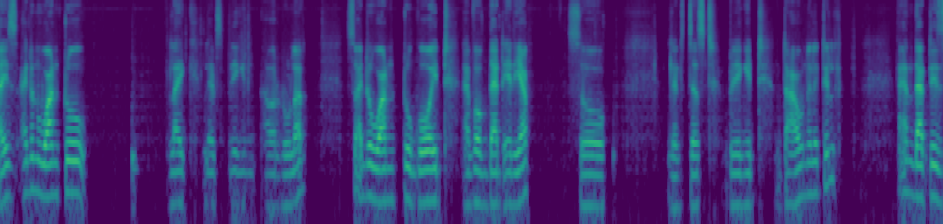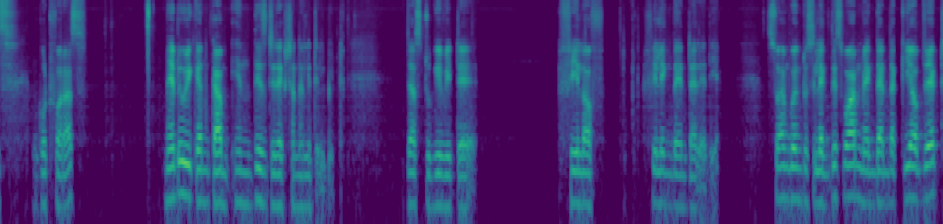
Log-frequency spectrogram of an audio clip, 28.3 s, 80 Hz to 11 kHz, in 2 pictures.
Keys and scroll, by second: 3.4 ctrl+shift+r, 9.8 shift+Down, 10.1 shift+Down, 11.3 shift+Left, 23.5 ctrl+alt+r.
